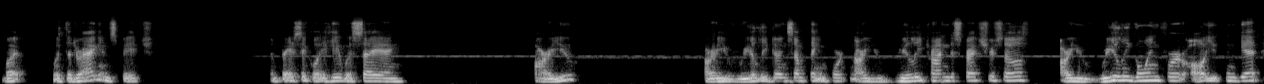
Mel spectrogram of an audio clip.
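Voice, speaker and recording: A man's voice: on the high side, steady tone, normal speed, creaky, long pauses, darkish tone, slightly rough. A middle-aged or older man speaking reflectively as an interviewee, on a dull interview recording. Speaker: interviewee, games journalist.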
